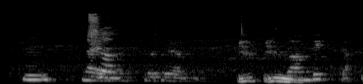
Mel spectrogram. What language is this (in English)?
Czech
